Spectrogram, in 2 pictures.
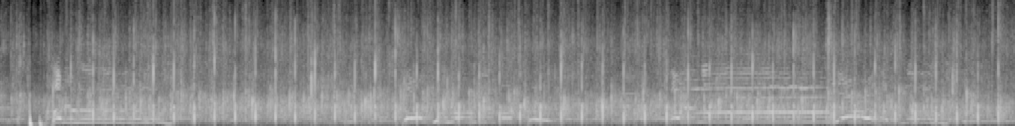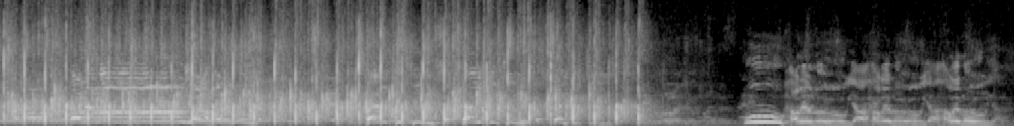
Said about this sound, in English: Yeah, thank you, Jesus. Thank you, Jesus. Can somebody give him a hand clap of praise?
